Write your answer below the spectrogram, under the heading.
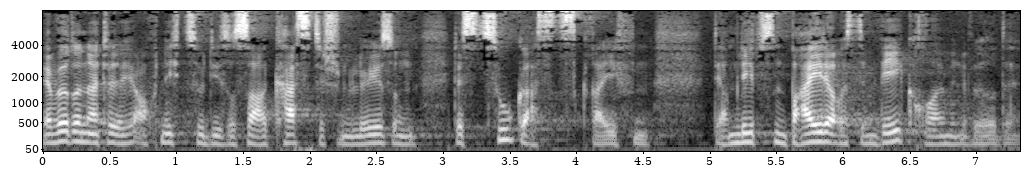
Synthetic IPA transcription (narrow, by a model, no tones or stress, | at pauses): ʔeːɐvʏɐdənatʰyːɐlɪça̰ʊxnɪçtt͡sudiːzɐzaɐkʰastɪʃn̩løːzʊŋ | d̥ɛst͡suːɡa̰stt͡sɡ̥ʁa̰ɪfn̩ | d̥eːɐamliːpstn̩baɪɾəaʊsd̥eːmveːkʁɔʏmənvʏ̰ɐdə̰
